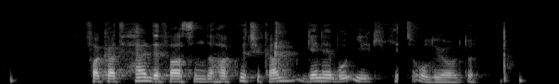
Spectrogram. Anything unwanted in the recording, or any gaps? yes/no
yes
